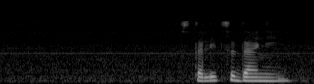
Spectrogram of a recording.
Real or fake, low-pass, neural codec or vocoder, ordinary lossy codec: real; none; none; none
